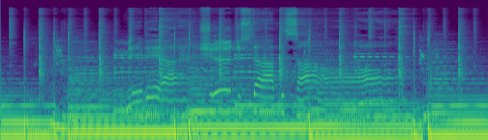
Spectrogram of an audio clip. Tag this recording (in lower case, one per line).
music
lullaby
